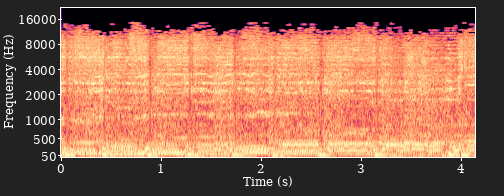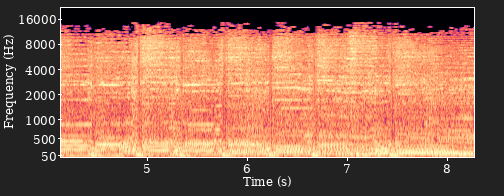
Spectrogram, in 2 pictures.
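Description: Live band playing loud through the PA: electric guitar over drum kit and hand percussion, with a line of low notes stepping under a steady beat.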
